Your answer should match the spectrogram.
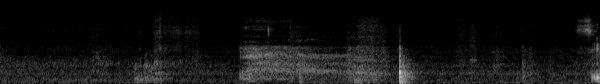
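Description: Soft rubbing and rustling, with a single sharp knock about four seconds in.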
